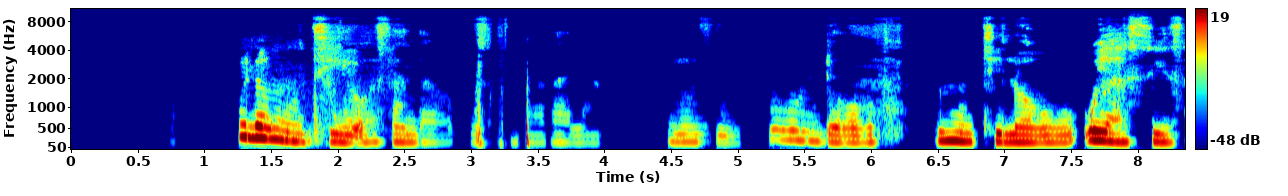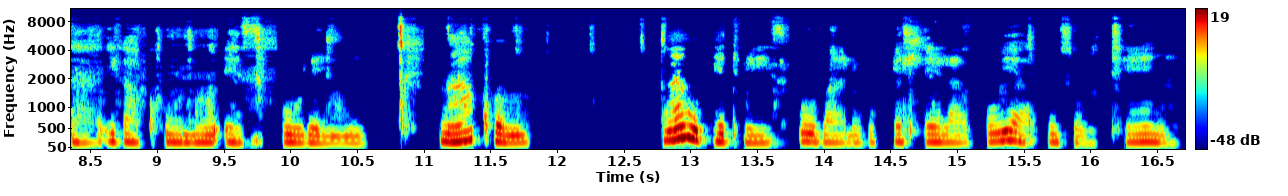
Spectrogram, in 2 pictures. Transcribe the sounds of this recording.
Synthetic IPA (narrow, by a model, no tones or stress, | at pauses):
ɣulomutʰiɔsandʱa | uɛndʱaɣala | ŋezifundʱɔ | umutʰilowuːjasizaiɣakʰuluʔesi̥fuβeni | ŋakʰɔ | aŋipʰɛtʰwɛisi̥fuβaloɣupʰɛɬɛlaɣujauzoɣutʰɛːŋa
